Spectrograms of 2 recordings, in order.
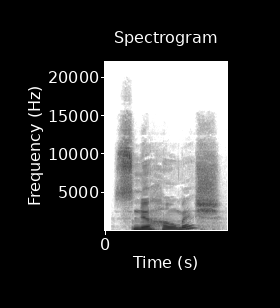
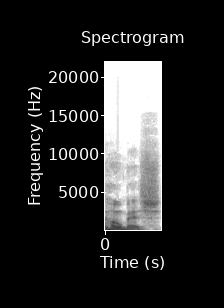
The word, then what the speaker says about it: Snohomish: to look this up because I could not pronounce it, but it's quite simple. It's Snohomish. Fun name. Snohomish. Snohomish.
